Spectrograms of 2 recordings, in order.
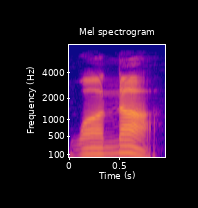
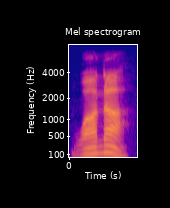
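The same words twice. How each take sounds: First: The word is said slowly. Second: The word is said at normal speed.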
